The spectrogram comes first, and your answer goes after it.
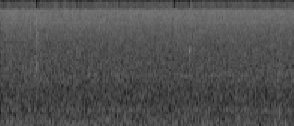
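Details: Only a steady low rumble and hiss of background noise, with no animal calls.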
